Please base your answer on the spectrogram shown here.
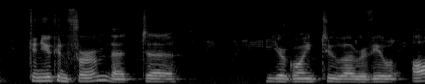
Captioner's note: speaking French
